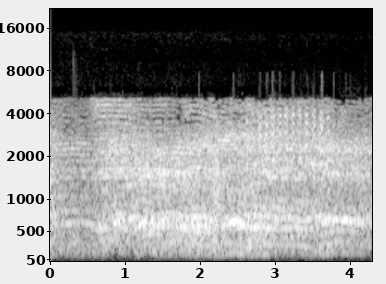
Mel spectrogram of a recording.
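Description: A dense crowd of goats bleats continuously, many overlapping wavering cries merging into a loud, sustained chorus that swells after a brief quieter start.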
